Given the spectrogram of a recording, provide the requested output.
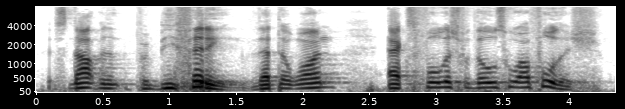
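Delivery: normal talking voice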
